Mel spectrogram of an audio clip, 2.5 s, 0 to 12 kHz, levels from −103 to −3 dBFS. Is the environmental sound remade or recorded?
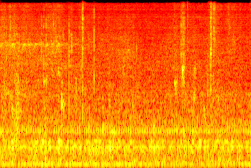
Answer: remade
